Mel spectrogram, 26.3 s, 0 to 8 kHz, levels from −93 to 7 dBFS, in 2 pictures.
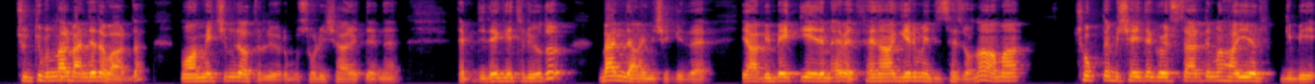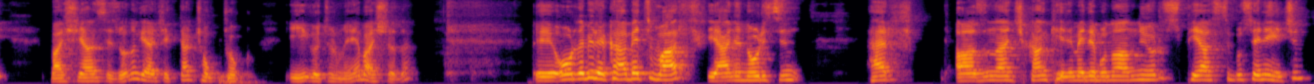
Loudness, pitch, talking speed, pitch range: -17 LUFS, 135 Hz, 135 wpm, 120-170 Hz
